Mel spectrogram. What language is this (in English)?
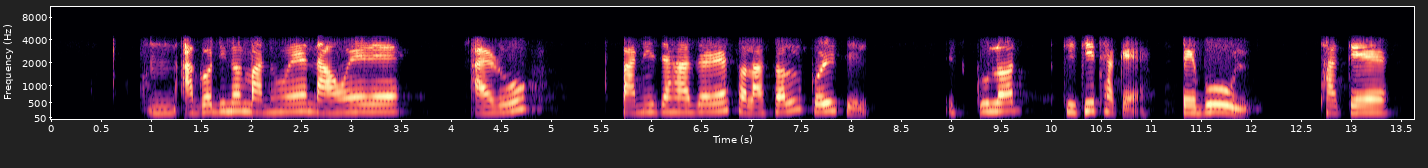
Assamese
